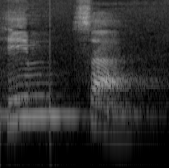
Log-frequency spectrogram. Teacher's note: Mim mati, ada tanda mati jumpa dengan huruf sin, izhar syafawi. Juga bacaan dia tidak dengung.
